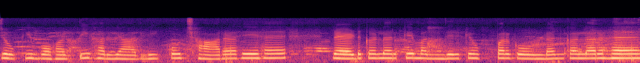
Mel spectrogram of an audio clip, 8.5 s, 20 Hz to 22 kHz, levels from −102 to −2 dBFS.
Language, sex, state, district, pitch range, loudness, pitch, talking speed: Hindi, female, Madhya Pradesh, Dhar, 230-250 Hz, -17 LUFS, 240 Hz, 125 wpm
